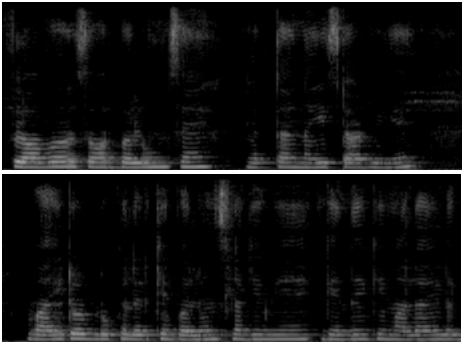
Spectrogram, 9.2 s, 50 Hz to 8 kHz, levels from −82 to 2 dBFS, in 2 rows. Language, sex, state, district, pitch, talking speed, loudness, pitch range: Hindi, female, Bihar, Sitamarhi, 215 Hz, 145 wpm, -45 LUFS, 205-220 Hz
